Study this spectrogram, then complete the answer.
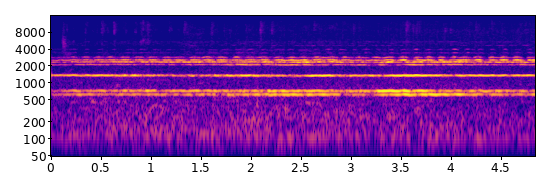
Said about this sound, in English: Those are pigeon whistles. Pigeon whistles are tiny flutes. They're made from bamboo or gourds, and they are sewn into the tail feathers of homing pigeons that old Beijingers loved to keep in rooftop coops.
